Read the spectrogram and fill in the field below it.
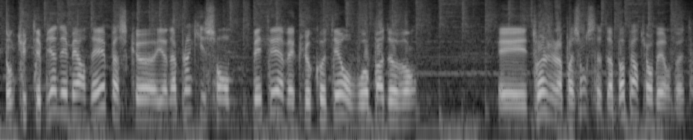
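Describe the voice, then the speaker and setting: A man coaching a student pilot in a small plane's cockpit over a headset intercom, calm, encouraging and casual. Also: high voice, quick pace, soft background music. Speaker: flight instructor. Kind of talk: in-flight coaching.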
